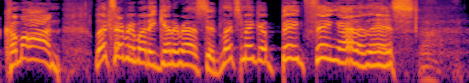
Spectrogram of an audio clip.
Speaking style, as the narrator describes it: A woman yelled

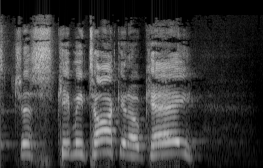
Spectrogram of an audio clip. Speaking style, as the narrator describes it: Sanders yells

